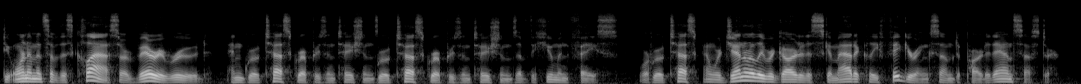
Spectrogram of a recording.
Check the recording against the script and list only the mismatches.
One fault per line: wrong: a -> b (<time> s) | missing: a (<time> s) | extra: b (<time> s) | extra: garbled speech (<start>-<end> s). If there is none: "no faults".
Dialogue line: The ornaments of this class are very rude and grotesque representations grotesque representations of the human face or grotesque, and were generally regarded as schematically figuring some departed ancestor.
no faults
